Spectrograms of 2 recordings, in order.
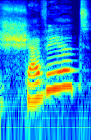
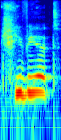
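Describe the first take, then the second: First: The word is said the other common way. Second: The word is said the Scottish way. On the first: This is how some other people say it. "some people say Cheviot" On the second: This is how people in Scotland say it. "he said that they say Cheviot"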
